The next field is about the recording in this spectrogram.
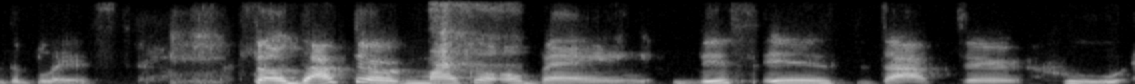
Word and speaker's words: Obeng: So, Barbara, can you please tell me how to correctly pronounce this man's name? – So Dr. Michael Obeng. – Obeng.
